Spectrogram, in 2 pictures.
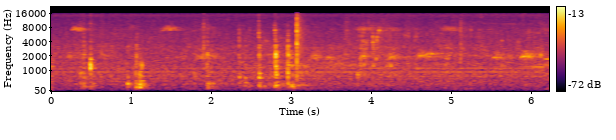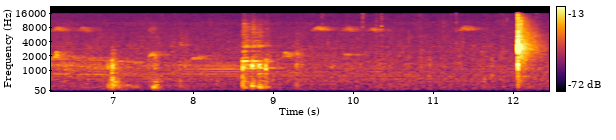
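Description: Faint birds chirping in short repeated calls over quiet ambient sound, with scattered small clicks and knocks. A sharp knock comes near the end.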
